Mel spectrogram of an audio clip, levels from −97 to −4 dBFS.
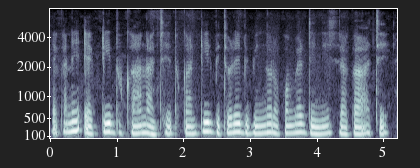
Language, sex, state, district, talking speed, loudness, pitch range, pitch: Bengali, female, Assam, Hailakandi, 125 wpm, -16 LUFS, 160-190 Hz, 175 Hz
